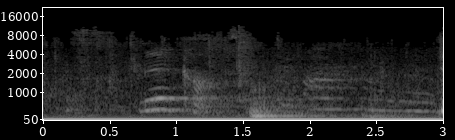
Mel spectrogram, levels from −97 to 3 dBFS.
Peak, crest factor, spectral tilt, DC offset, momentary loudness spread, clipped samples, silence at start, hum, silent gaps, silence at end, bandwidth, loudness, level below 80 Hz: -22 dBFS; 24 dB; -6 dB/octave; 3%; 13 LU; under 0.1%; 0 s; none; none; 0 s; 11 kHz; -51 LUFS; -64 dBFS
